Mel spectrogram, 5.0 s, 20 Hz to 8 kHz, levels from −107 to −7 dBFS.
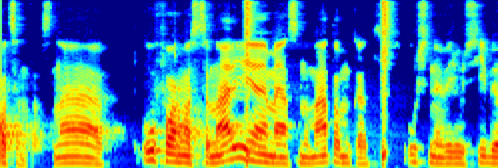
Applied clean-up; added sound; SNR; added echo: classical method spectral subtraction.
